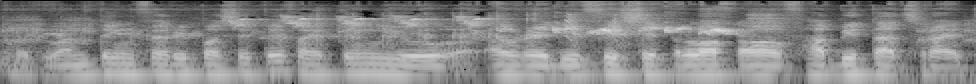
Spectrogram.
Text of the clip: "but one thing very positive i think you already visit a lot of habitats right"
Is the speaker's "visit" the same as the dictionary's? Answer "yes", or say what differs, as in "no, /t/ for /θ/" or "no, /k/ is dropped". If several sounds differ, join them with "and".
no, /f/ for /v/ and /s/ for /z/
